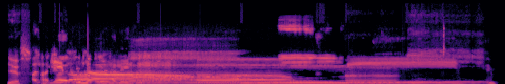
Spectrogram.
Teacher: جب میم مشدد ہو گیا تو لام کے بعد مجھے لام پہ رکنا نہیں ہے بلکہ غنہ کرنا ہے. اور غنہ کہتے ہیں تھوڑی دیر آواز کو خیشوم میں رکھنا.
